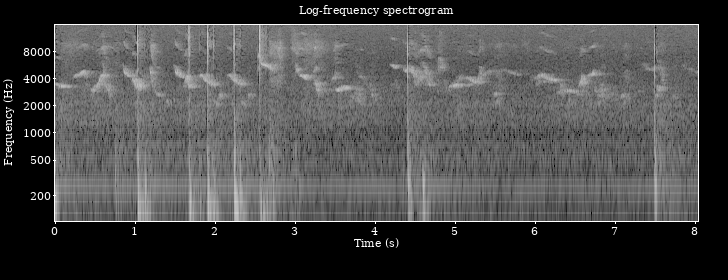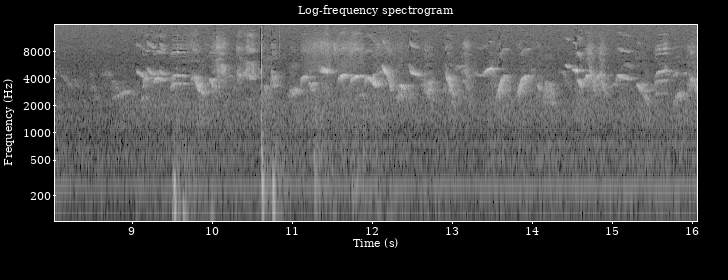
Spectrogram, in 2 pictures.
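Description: Small birds chirping continually in short, quick calls, mixed with a scatter of sharp keyboard and mouse clicks, the densest about a second in, over a low steady hum.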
